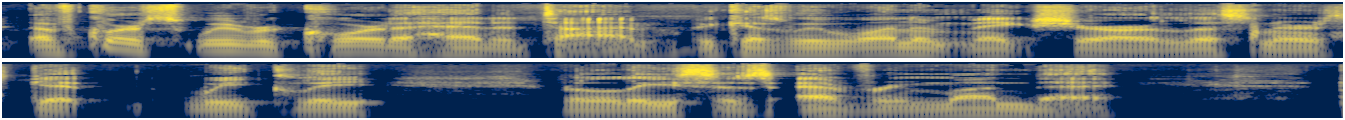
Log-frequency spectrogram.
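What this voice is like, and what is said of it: Deeper voice from illness. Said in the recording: “I've been sick this week ... my voice is a little bit deeper. I think it's my Mechagodzilla voice this week ... I've been under the weather a little bit”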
